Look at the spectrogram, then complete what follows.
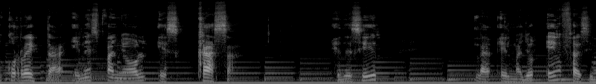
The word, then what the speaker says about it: casa: Casa. La mayor fuerza de voz la hacemos en K, en la primera sílaba, casa. Si esta mayor fuerza de voz estuviera en la segunda sílaba, diríamos casá.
